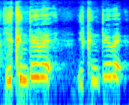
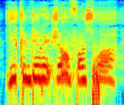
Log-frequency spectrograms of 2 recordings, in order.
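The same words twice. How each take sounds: First: Very faint, high far-away cheer; distant crowd echo. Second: High-pitched acted cheer; rally him like a believing crowd. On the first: Acted. Crowd stretching back for miles, faint distant cheering. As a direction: let the cheer fade into the distance. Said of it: "It went back for miles". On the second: Crowd encouraging Jean-Francois on the rope, acted cheering.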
